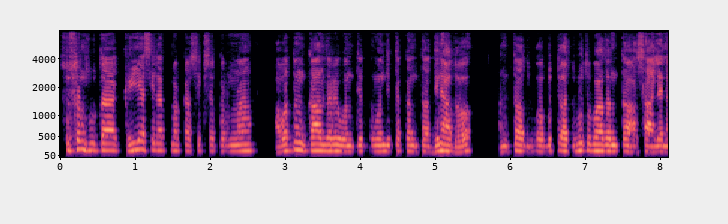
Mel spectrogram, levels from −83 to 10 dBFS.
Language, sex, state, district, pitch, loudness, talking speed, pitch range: Kannada, male, Karnataka, Mysore, 150 Hz, -17 LUFS, 95 wpm, 145-160 Hz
